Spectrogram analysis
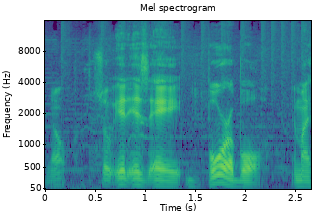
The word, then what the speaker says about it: Boerboel: french master but no so it is a boerable am i saying it right boerable b-o-e-r-b-o-e-l lion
